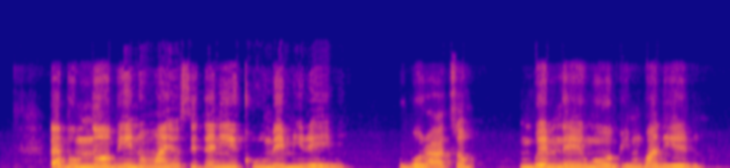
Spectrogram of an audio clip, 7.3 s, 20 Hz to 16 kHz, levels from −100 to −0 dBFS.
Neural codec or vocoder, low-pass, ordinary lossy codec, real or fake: none; 9.9 kHz; Opus, 24 kbps; real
